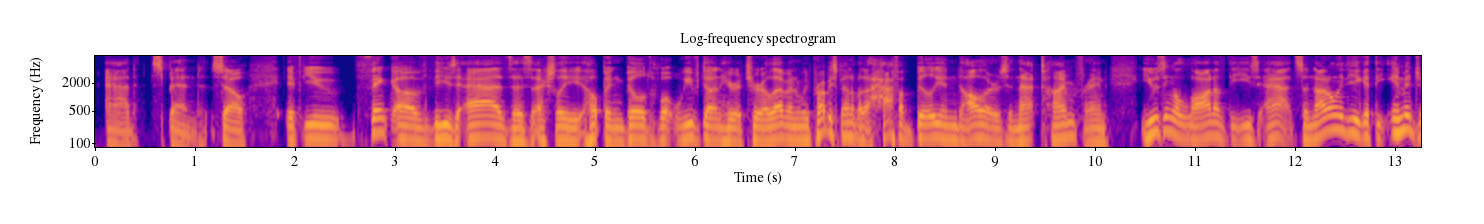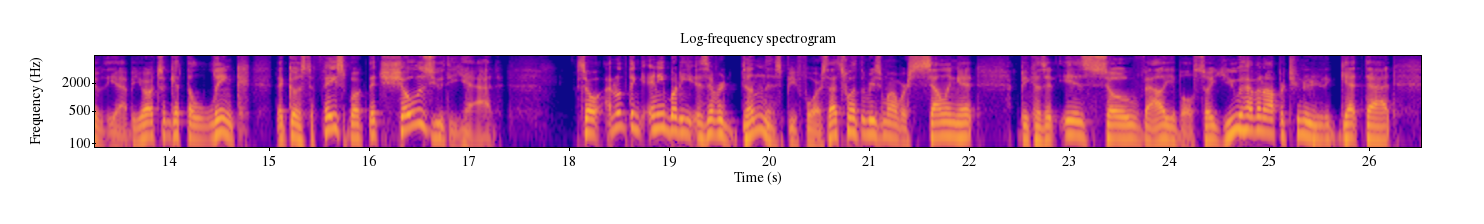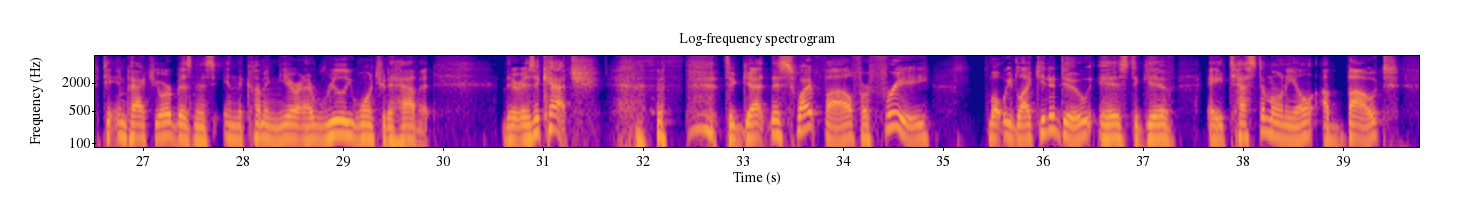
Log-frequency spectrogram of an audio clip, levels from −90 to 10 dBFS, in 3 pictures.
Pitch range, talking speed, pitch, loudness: 120-150 Hz, 205 wpm, 130 Hz, -18 LUFS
